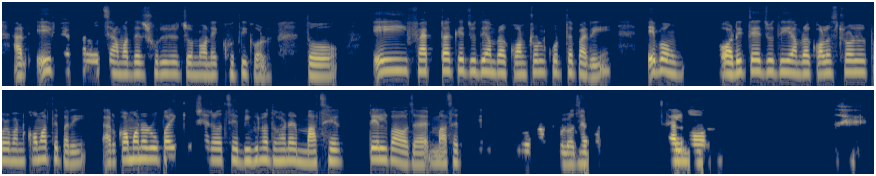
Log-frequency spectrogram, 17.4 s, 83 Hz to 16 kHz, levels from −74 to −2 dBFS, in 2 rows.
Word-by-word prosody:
আর - - +3 0.2
এই 215 - +4
ফ্যাটটা 310 -8 -10
হচ্ছে 200 - -6
আমাদের 185 0 0
শরীরের 185 -1 -4
জন্য 175 -1 -2
অনেক 170 0 -5
ক্ষতিকর। 180 -4 -5 0.4
তো 170 - +2 0.7
এই 220 +1 +4 0.2
ফ্যাটটাকে 215 +1 +3
যদি 210 0 -1
আমরা 195 -1 +2
কন্ট্রোল 185 +2 0
করতে 200 0 -2
পারি 160 -4 +1 0.6
এবং 220 -1 +4 0.6
বডি 190 +2 +7
তে 215 - +4
যদি 205 -1 -1
আমরা 190 +1 +2
কোলেস্টেরল 195 +2 +1
পরিমাণ 195 -1 -1
কমাতে 215 +1 +1
পারি। 165 -1 -2 0.3
আর - - +1
কমানোর 215 +1 +5
উপায় 220 +1 +3
কি? - - -17
সেটা 220 -3 -5
হচ্ছে 200 +1 -3
বিভিন্ন 205 +2 0
ধরনের 195 0 +1
মাছের 190 +3 +3 0.3
তেল 215 -1 +5
পাওয়া 175 -4 +4
যায়। 155 - +1
মাছের 85 - 0
তেলযুক্ত 185 - -13
মাছগুলো। 165 -1 -3
যেমন 165 0 -2 0.7
স্যালমন 185 0 +5 1.2
হ্যাঁ। - - -4
195 Hz, 150 wpm, -24 LUFS, 180-210 Hz, 1.2 s, বডি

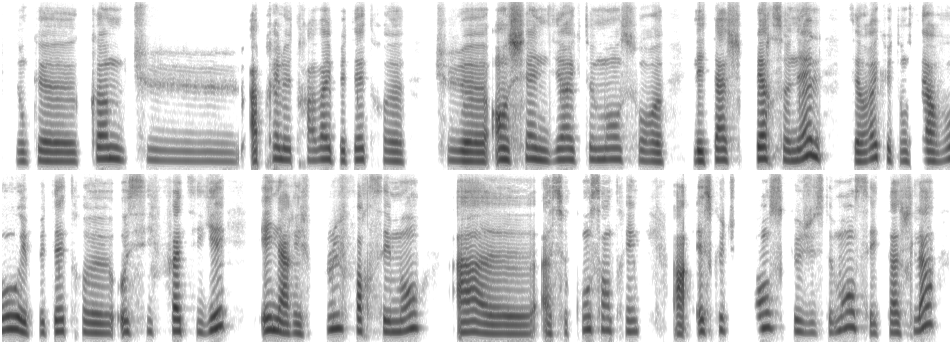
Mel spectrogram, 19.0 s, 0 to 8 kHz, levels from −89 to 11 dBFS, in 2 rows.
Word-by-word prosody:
Donc, 165 +2 -10
heu, 165 -1 +1
comme 210 -1 +2
tu 170 -3 -13
après 205 +4 +1
le 190 -2 +1
travail 190 +2 -2
peut-être, 195 +2 -4
heu, 165 -1 -2 0.3
tu, 180 -2 -4
heu, 165 -1 +5
enchaînes 195 0 +4
directement 195 +2 -2
sur, 175 -2 -6
heu, 160 - 0 0.3
les 170 0 +5
tâches 190 +1 0
personnelles, 210 +3 +4 0.3
c'est 165 - +1
vrai 205 +8 +2
que 205 - -6
ton 170 -1 -9 0.2
cerveau 190 +7 +4
est 190 - +4
peut-être, 195 +3 -3
heu, 170 -2 -1
aussi 195 +1 -4
fatigué 205 - +3 0.3
et 220 - +6
n'arrive 170 -6 +3
plus 240 +2 +4
forcément 205 +1 0 0.3
à, 185 -2 +4
heu, 155 0 0
à - - -3
se 160 +3 -7
concentrer. 220 -2 -4 0.3
Ah, - - +3
est-ce 200 - 0
que 225 - -5
tu 220 - -19 0.2
penses 255 +2 0
que 205 -7 -5
justement 180 +9 -2
ces 250 -11 -8
tâches-là, 185 - 0
190 Hz, 145 wpm, -21 LUFS, 170-210 Hz, 0.3 s, et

